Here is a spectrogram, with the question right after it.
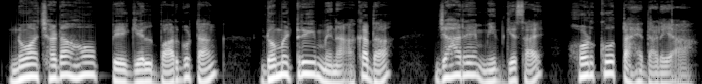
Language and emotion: Santali, neutral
